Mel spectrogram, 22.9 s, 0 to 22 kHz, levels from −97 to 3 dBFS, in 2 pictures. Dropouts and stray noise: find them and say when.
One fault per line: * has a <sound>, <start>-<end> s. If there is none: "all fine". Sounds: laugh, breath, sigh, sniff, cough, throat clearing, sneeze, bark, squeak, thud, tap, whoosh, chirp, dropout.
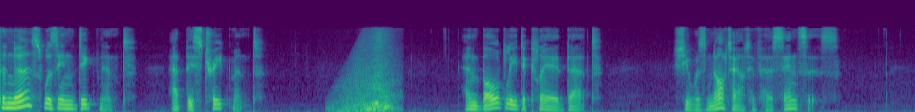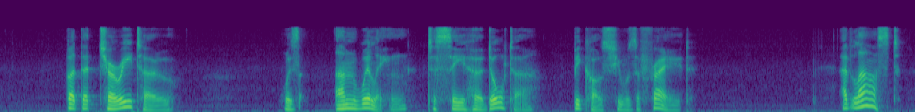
* has a whoosh, 4.1-5.1 s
